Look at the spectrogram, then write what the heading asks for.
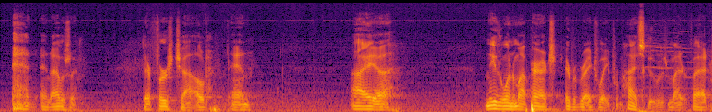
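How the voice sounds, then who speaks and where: In a Texan accent, a man speaks at a moderate pace in a very deep, low voice with fairly even intonation and long, frequent pauses. His loudness swings widely, and the room echo is audible. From Texas. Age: 80s+. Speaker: philanthropist and businessman. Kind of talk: stage interview. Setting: stage with audience.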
